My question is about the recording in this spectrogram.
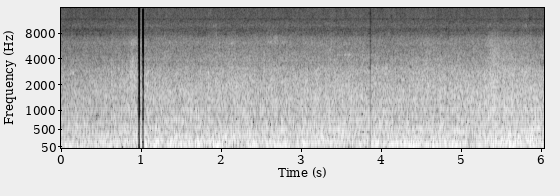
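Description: Steady rushing background noise, with a brief click about a second in.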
